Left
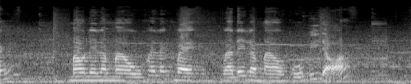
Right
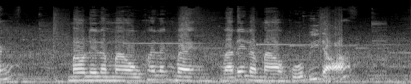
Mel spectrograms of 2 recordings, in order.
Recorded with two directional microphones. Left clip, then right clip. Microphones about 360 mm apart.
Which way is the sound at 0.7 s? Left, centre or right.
Centre.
